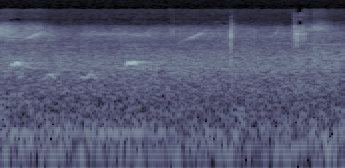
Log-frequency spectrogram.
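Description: Outdoor park ambience: a steady low background rumble with a few faint, short bird chirps.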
